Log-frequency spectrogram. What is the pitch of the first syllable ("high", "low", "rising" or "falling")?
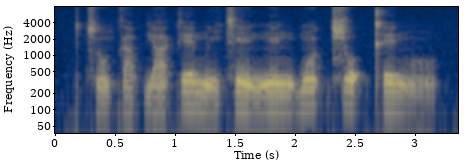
low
